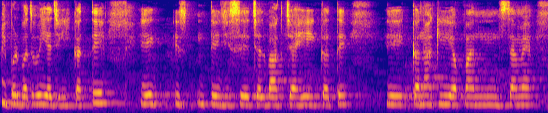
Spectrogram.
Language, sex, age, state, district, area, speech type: Maithili, female, 18-30, Bihar, Madhubani, urban, spontaneous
